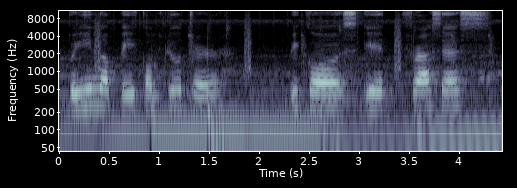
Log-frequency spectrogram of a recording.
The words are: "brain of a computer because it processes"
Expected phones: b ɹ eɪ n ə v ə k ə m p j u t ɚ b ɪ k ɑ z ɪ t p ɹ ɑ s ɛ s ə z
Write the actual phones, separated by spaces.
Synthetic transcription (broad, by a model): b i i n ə p ə k ə m p j u t ɚ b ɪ k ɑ s ɪ t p ɹ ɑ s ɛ s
